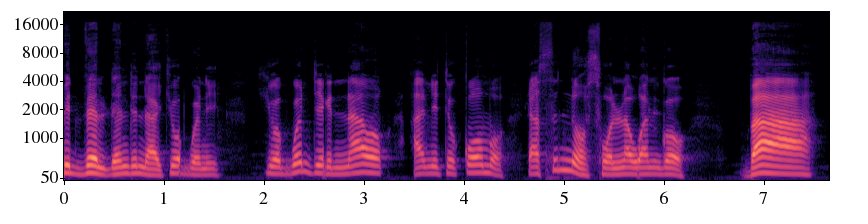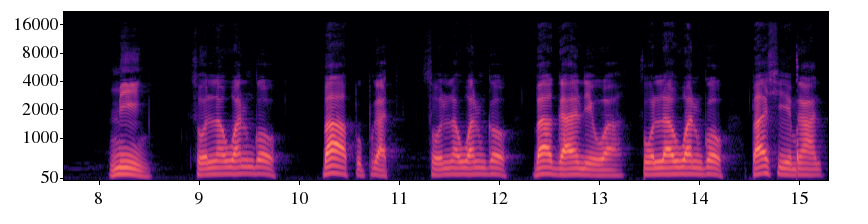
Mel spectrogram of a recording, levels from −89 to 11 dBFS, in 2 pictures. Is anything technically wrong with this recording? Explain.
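Yes, there are five short dropouts. At 1.14–1.17, 2.58–2.61, 5.73–5.75, 13.43–13.45 and 14.97–14.99 s the speech skips forward with a garbled glitch lasting about one 24 ms frame. The likely cause is a broken MP3 bit reservoir: a frame was lost, and the next one decoded using borrowed bytes that belonged to another frame.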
